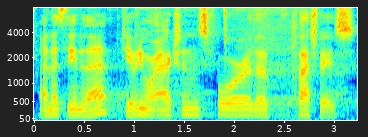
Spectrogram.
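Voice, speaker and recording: A man's voice: fairly high pitch, little pitch movement, fast, background noise. Casual man teaching a tabletop game. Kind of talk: casual chat during tabletop gameplay. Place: indoors around a game table.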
